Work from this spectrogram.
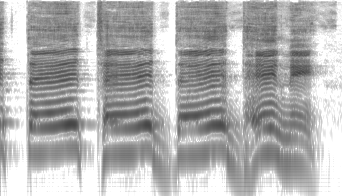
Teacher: ये पांचों दांतों से होते हैं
